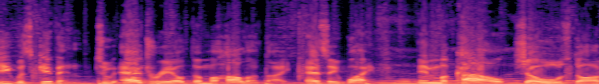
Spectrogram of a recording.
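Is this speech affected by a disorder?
No.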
